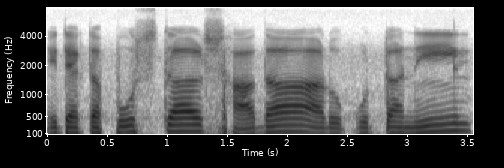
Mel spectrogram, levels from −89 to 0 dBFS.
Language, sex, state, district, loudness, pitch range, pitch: Bengali, male, West Bengal, North 24 Parganas, -17 LUFS, 125-150 Hz, 130 Hz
